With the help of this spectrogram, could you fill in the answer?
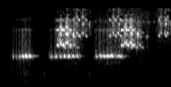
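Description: sound effect, cricket chirping sound effect

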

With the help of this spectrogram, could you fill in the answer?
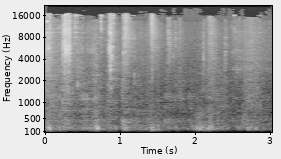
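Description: animal, dog panting

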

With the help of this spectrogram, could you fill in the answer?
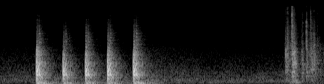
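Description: impact, knocking on a door

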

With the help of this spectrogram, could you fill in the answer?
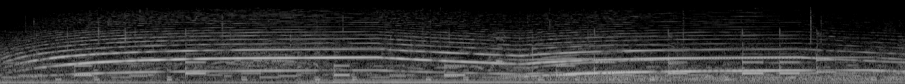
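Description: vehicle, fire truck sirens

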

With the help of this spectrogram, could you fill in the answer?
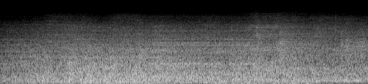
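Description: vehicle, london Underground train running

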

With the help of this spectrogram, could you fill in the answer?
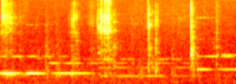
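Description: household object, clock ticking

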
